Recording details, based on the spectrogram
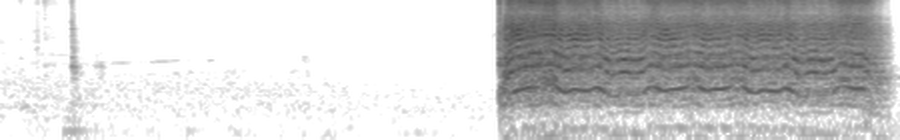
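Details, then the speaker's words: Barn-find Monaco, sat for decades with next to no compression (rings suspected stuck), cranks steadily about three seconds without firing; no spark from the coil, so check connections and swap the coil. "okay so there's no spark coming out of the coil so check the connections and switch out the coil and see what happens"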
